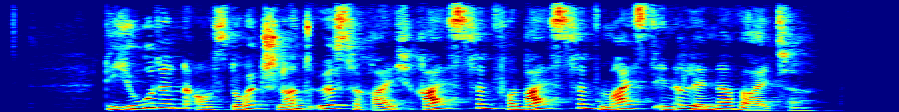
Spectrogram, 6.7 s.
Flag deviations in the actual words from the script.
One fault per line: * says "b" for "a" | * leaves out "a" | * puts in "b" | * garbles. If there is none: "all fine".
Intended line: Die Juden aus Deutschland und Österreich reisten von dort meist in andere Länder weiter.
* leaves out "und"
* says "reisten" for "dort"
* leaves out "andere"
